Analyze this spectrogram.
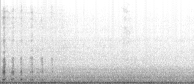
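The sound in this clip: A car engine drones steadily while driving a lap in Colorado, a low, even hum. Brief talk is heard at the start.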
